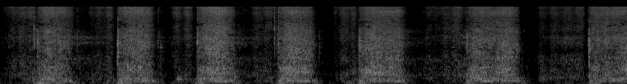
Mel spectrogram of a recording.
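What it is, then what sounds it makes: Carpet pile being raked. A carpet groomer rake with a long wooden handle and a teal plastic head is pulled through wall-to-wall grey pile carpet on a bedroom floor. Seven raking strokes produce bright, hissy scraping bursts, each swelling and fading between brief quieter gaps.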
